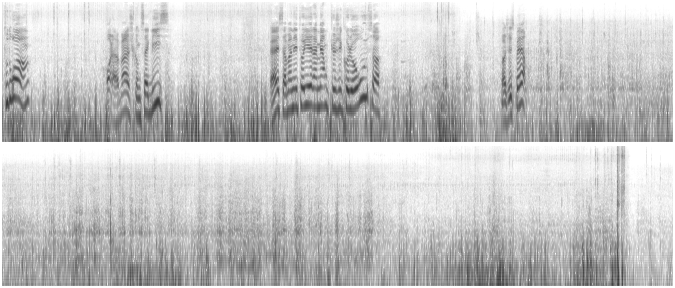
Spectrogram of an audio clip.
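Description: A bicycle frame and chain rattle over bumps.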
